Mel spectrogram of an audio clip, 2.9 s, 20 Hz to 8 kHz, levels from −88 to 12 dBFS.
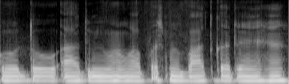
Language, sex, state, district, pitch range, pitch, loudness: Hindi, male, Jharkhand, Deoghar, 105-110 Hz, 110 Hz, -11 LUFS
